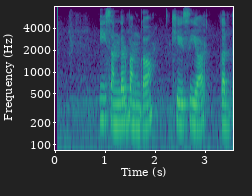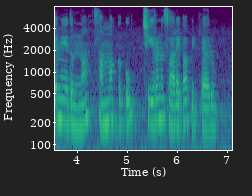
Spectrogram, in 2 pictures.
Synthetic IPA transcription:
iːsɐnd̪ɐɾbʱɐŋɡaː | kʰeːsijaːɾ | ɡ̥ɐd̪ːɐmeːd̪unːɐsɐmːɐkːɐkut͡ʃiːɾɐɳɐsaːɾɐɡaːpɛʈːaːɾu

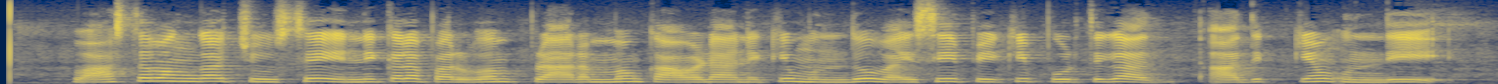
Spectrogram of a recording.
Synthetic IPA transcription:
ʋaːst̪ɐʋɐŋɡaːt͡ʃuːst̪eːenːikɐlɐpɐɾʋɐmpɾaːɾɐmbʱɐmkaːʋɐɽaːnikimund̪uʋɐjsiːpiːkipuːɾt̪iɡaaːd̪ʱikjɐmund̪i

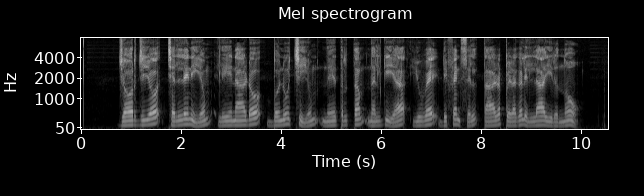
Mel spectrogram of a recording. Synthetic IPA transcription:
d͡ʑo̞ːrd͡ʑijoːt͡ɕelːɐnijumliːnaːɖoːbonuːt͡ɕːijumne̞ːt̪rut̪ʋɐmnɐlkijɐjuʋeɖifensilt̪aːɻɐpːiɻɐɣɐɭilːaːjiɾunːu

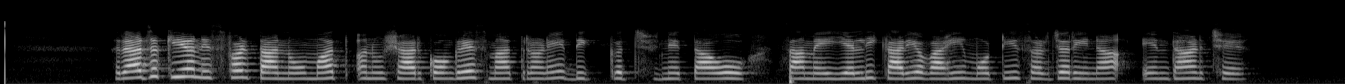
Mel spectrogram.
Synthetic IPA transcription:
ɾad͡ʒəkijənɪsfəɭt̪anomət̪ənuʃaɾkɔ̃ŋɡɾesmãt̪ɾəɳ̃ed̪ɪɡəd͡ʒnet̪ao | samejɛlːikaɾjəʋaɦimoʈisəɾd͡ʒəɾinaend̪ʱaɳt͡ʃʰe

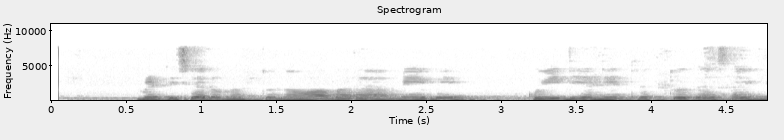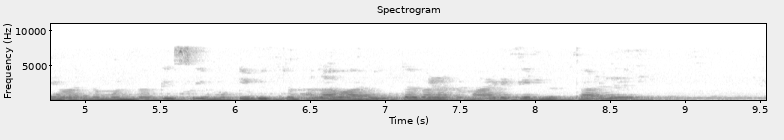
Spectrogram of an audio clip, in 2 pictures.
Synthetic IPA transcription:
bɾiʈiʃɐɾumɐt̪ːunɐʋaːbɐɾɐmeːle̞kujid̪ijɐneːt̪ɾut̪ʋɐd̪ɐsɐjnjɐʋɐnːumunːuɡisimuɡibid̪ːuɦɐlɐʋaːɾuid̪d̪ɐɡɐɭɐnːumaːɽiɡelːut̪ːaːɭe̞

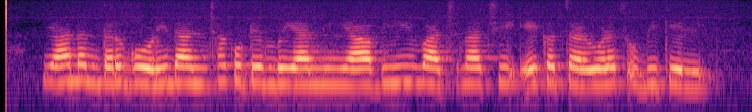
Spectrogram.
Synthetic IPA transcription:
janənt̪əɾɡoɽ̃id̪aɲt͡ɕjakuʈəmbijanːiːjabʱiːʋat͡ɕnat͡ɕiːʔekt͡səɭʋəɭət͡subʱiːkeliː

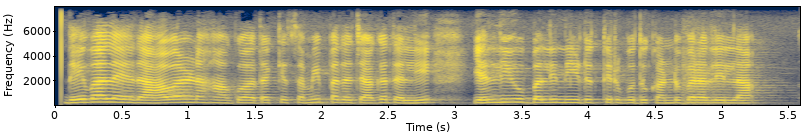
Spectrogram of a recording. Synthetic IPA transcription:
d̪ɛːʋaːlɐjɐd̪ɐaːʋɐɾɐɳɐɦaːɡuːɐd̪ɐkːe̞sɐmiːpɐd̪ɐd͡ʒaːɡɐd̪ɐlːielːijubɐlːiniːɽut̪ːiɾuʋud̪ukɐɳɖubɐɾɐlilːɐ

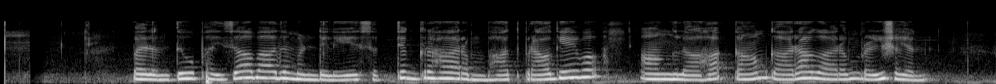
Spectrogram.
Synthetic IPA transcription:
pɐɾɐnt̪upʰɐjsaːbaːd̪ɐmɐɳɖɐleːsɐt̪jɐɡɾɐɦaːɾɐmbʱaːt̪pɾaːɡeːʋɐaːŋɡlaːɦɐ̆t̪aːmkaːɾaːɡaːɾɐmpɾɐjiʂɐjɐn

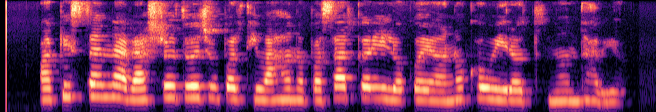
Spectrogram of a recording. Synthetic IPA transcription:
pakɪst̪anːaɾaʃʈɾəd̪ʋəd͡ʒupəɾt̪ʰiʋaɦənopəsaɾkəɾilokoeənokʰoʋiɾod̪ʱnɔnd̪ʱaʋjo

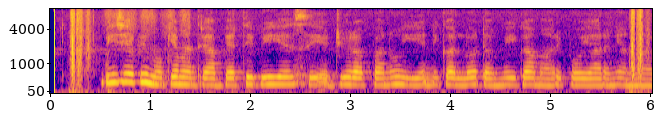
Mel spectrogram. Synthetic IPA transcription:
biːd͡ʒe̞ːpiːmukʰjɐmɐnt̪ɾiɐbʱjɐɾd̪ʱibiːesiḛʈjuːɾɐpːɐnuiːenːikɐlːo̞ːɖɐmːiːɡaːmaːɾipɔːjaːɾɐniɐnːaːɾu

